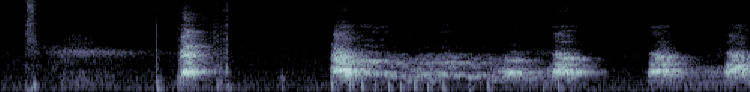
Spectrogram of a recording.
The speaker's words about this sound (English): you can probably hear my dog barking in the other room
